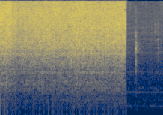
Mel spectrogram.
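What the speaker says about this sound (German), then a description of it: "dann nehmt ihr das raus und packt die Zwiebeln und den Knoblauch in die Pfanne." Onions and garlic sizzle loudly in a hot pan just after pork strips come out, a steady broad frying hiss for about two seconds that cuts off abruptly, leaving faint clinks.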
